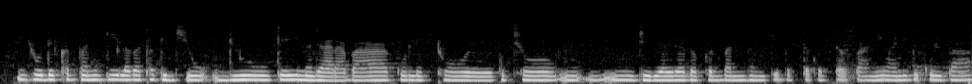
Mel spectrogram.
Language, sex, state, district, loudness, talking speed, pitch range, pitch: Hindi, male, Uttar Pradesh, Varanasi, -14 LUFS, 175 wpm, 195-210 Hz, 200 Hz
